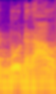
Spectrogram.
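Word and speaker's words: Boudreaux: राव Edward बुड राव बुड राव का spelling भी note कर ले यह मुख्तलिफ है साउंडिंग से वह है बी ओ यू डी आर ई ए यू एक्स मगर एक्स साइलेंट है बोलने में तो एडवर्ड बुड राव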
